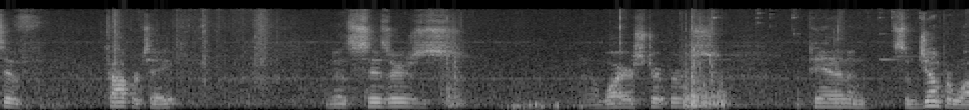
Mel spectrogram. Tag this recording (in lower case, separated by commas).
speech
